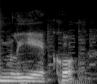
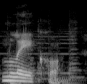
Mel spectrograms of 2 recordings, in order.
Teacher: Even the pronunciation, which sounds like it should be a bigger obstacle, mostly comes down to one recurring vowel swap. Croatian and Bosnian say milk as mlijeko, while Serbian says mleko.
